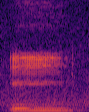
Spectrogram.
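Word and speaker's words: 一: And it's pronounced E, E. So we have this E as a with no, this syllable has no initial, so we have to add a Y there, and it's first tone, so we have this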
